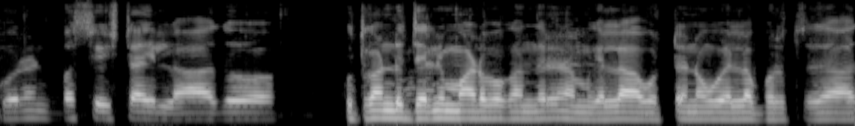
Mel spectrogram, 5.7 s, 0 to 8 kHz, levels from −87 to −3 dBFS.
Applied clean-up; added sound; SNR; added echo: none; none; none; none.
